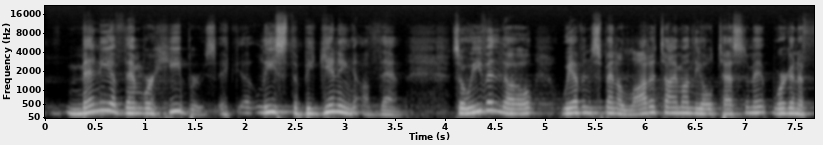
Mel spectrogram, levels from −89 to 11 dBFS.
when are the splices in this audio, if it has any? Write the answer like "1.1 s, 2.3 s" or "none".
3.9 s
